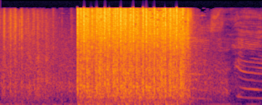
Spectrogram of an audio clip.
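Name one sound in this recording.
A rapid burst of gunfire rings out loudly.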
